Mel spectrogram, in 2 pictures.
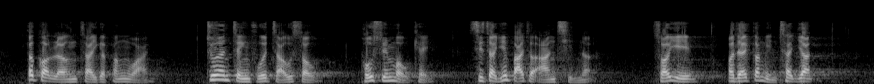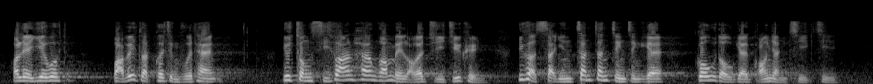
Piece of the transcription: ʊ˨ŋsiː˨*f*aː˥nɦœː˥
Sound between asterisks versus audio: correct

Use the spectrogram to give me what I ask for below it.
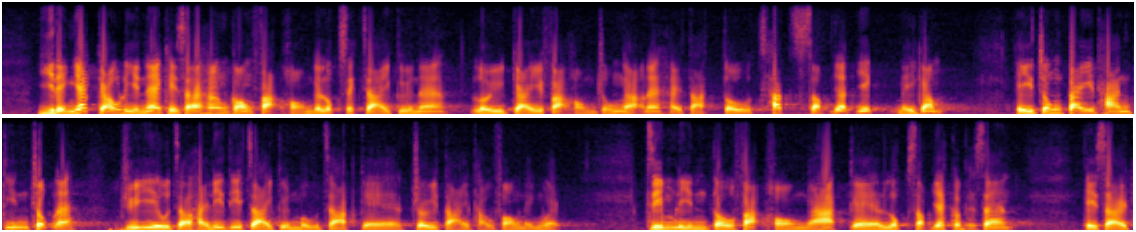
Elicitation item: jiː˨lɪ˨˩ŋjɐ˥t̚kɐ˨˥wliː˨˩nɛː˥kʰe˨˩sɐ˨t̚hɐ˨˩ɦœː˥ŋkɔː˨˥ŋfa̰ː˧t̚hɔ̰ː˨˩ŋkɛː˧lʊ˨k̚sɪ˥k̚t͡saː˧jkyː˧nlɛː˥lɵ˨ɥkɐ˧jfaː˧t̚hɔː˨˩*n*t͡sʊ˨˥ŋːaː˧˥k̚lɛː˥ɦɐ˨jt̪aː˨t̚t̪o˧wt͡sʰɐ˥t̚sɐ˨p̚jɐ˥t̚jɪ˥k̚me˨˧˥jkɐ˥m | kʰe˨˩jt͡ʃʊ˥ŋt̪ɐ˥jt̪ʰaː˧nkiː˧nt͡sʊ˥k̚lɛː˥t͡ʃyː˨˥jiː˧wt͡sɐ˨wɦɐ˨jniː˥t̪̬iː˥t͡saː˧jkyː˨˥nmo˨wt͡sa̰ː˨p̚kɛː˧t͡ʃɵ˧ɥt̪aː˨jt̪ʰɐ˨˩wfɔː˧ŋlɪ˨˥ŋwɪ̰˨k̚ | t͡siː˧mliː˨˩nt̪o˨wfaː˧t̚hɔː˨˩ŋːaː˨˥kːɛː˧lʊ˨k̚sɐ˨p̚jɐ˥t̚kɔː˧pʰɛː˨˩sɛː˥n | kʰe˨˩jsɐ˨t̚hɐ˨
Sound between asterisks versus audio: incorrect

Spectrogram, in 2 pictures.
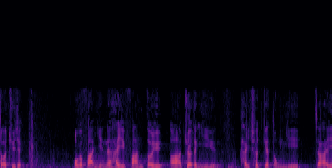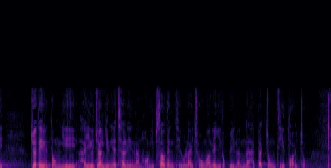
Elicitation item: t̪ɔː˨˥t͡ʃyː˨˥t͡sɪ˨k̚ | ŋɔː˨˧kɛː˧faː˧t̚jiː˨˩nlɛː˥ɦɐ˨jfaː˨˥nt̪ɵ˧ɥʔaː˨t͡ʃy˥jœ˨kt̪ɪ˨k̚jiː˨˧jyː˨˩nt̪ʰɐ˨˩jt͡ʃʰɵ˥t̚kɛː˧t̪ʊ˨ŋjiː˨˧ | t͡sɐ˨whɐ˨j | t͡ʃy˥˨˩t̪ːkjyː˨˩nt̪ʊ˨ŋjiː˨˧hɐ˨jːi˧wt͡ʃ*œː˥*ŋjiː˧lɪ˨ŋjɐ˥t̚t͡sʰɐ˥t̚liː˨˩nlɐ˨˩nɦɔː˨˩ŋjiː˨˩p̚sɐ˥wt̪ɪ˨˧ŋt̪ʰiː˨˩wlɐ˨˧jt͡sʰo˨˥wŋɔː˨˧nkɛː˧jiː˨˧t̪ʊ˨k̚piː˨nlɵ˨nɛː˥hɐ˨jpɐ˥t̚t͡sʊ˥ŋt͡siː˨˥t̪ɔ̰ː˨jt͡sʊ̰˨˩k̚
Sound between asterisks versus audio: correct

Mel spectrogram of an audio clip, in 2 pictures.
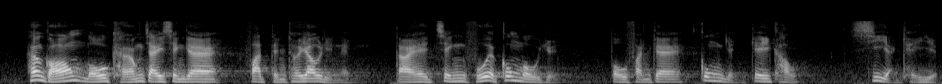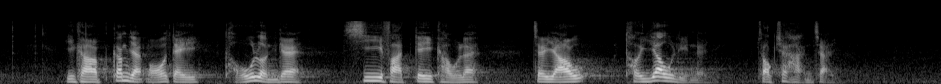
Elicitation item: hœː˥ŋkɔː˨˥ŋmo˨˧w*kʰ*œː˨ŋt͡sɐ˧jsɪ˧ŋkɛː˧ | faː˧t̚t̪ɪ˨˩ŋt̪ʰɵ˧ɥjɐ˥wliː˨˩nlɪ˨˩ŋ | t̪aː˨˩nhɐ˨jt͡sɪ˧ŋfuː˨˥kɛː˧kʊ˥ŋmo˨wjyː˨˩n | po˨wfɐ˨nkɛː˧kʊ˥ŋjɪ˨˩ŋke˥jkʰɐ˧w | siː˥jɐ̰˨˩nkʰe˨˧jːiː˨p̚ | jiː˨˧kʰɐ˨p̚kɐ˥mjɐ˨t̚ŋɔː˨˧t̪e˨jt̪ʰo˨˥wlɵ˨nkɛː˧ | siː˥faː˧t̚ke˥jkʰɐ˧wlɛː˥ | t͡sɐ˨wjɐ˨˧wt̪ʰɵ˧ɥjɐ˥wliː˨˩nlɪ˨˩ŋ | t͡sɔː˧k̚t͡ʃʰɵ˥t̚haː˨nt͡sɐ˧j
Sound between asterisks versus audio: correct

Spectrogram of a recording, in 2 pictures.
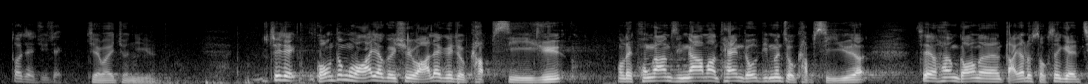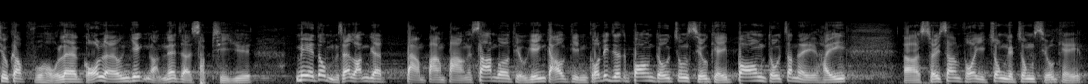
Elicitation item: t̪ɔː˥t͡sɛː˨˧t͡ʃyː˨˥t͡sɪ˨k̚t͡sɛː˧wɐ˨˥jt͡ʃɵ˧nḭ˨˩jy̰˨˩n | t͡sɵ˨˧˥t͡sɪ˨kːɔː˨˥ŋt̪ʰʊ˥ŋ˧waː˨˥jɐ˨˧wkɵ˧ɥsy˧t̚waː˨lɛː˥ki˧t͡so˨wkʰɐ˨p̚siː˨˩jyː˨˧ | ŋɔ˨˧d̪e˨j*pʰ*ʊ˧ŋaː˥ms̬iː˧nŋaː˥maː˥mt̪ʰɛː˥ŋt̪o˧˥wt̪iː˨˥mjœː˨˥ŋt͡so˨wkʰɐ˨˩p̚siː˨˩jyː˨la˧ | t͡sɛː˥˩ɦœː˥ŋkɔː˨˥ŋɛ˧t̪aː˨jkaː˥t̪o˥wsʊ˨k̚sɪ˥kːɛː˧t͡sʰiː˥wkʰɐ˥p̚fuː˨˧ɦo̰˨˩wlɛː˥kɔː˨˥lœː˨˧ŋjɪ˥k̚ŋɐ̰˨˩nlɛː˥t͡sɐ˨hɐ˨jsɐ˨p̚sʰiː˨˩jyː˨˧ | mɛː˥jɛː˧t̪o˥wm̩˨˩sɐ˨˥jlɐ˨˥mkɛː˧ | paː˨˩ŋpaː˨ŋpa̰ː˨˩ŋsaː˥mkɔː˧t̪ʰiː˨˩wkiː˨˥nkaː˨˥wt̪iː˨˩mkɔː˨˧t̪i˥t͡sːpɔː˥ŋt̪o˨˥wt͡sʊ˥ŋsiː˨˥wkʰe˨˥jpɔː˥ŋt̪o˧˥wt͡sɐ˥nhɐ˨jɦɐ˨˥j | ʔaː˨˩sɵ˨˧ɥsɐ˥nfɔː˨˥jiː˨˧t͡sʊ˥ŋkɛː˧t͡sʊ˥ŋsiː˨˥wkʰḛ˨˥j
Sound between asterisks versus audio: correct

